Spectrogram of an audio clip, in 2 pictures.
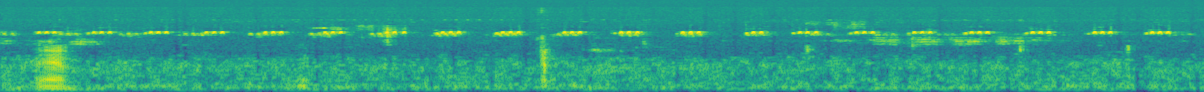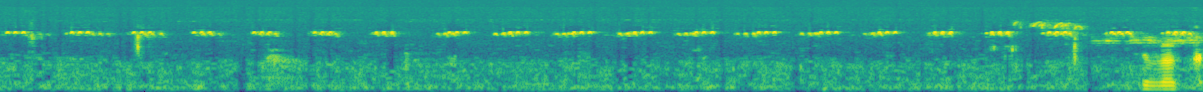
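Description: Faint, steady chirping of a cricket, an even pulse about three times a second that keeps up without a break.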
